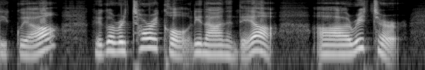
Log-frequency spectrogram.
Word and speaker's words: rhetor: rhetor 여기서 H가 이제 묵음입니다. 발음이 되지 않고요.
